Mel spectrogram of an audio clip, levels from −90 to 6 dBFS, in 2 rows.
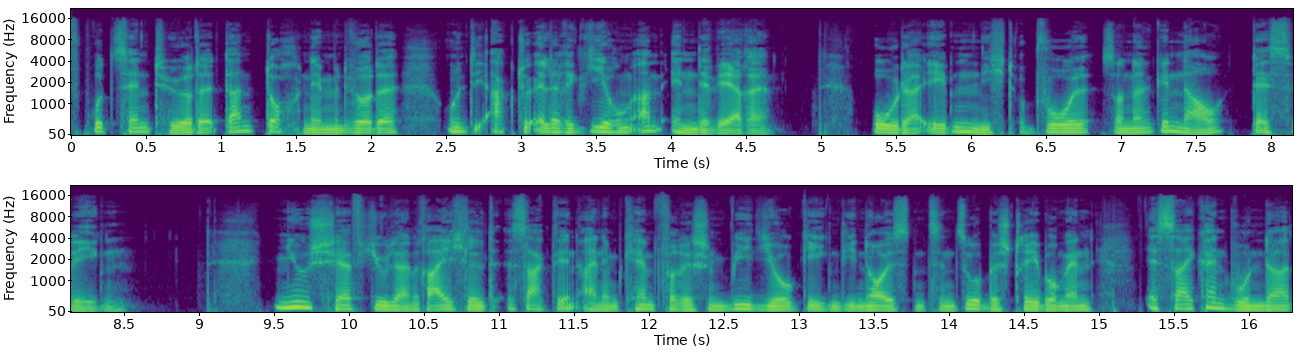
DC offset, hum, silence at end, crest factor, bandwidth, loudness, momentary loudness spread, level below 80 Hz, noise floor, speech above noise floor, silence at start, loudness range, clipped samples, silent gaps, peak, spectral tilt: under 0.1%; none; 0 s; 16 dB; 15.5 kHz; -17 LUFS; 6 LU; -42 dBFS; -46 dBFS; 30 dB; 0 s; 2 LU; under 0.1%; none; -2 dBFS; -5.5 dB/octave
